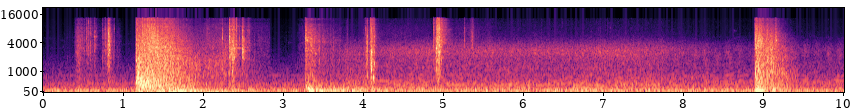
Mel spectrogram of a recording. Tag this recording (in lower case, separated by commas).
gunfire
